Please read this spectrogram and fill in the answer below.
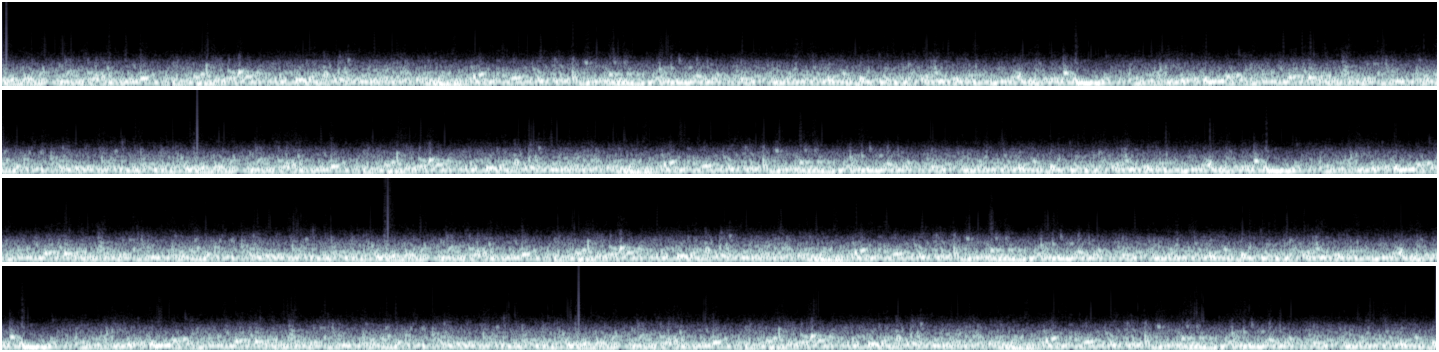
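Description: Underwater ambience: a steady, muffled low rumble, with a faint click about every eight seconds.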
